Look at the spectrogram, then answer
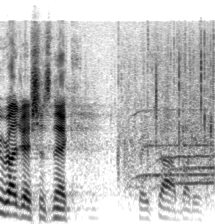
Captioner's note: applause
